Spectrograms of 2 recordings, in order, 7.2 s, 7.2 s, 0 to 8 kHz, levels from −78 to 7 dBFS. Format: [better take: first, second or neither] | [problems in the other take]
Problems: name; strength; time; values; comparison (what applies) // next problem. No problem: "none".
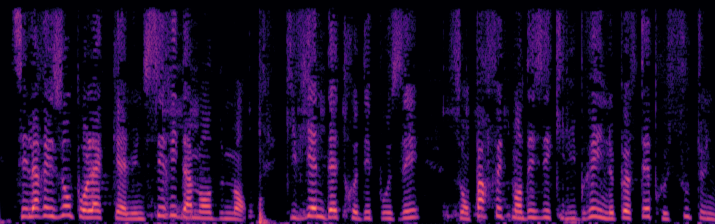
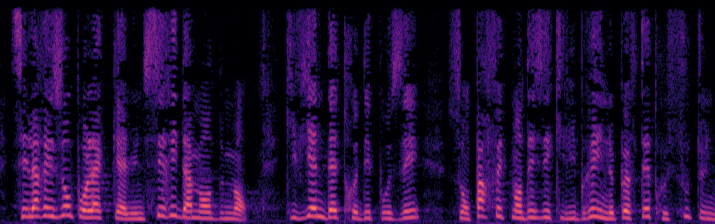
second | noise reduction (classical method spectral subtraction)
